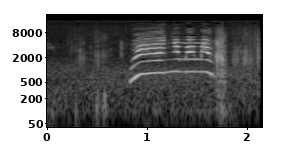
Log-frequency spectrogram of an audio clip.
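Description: A domestic cat meowing once, a call of nearly a second that rises in pitch and then holds.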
